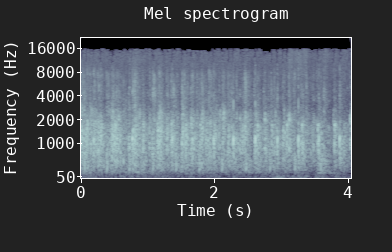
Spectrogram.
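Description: Audience applauding: many hands clapping in a dense, even patter that eases off near the end.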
